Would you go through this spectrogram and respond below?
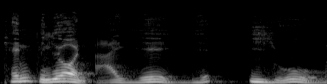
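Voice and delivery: low, soft, far-off mumbling minister; a minister nervously agreeing to ten billion; Pravin Gordhan. Retold or imitated. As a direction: mumble it low and reluctant like a worried finance minister. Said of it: "Pravin Gordhan is going".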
